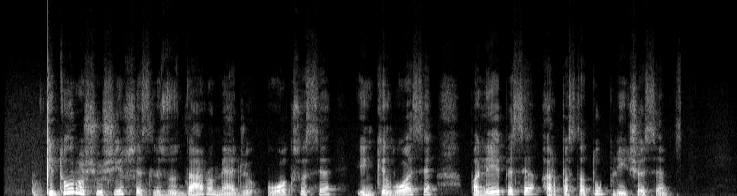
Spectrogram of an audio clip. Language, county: Lithuanian, Klaipėda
